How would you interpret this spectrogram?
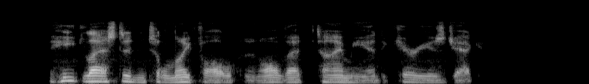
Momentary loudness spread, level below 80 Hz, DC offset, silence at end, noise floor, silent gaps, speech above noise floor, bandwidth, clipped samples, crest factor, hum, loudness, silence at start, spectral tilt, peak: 14 LU; -62 dBFS; under 0.1%; 1.2 s; -82 dBFS; none; 57 dB; 8 kHz; under 0.1%; 22 dB; none; -25 LUFS; 0.5 s; -5.5 dB/octave; -4 dBFS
